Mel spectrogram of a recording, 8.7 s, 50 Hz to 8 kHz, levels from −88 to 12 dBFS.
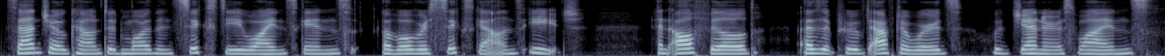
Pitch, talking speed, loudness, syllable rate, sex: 205 Hz, 150 wpm, -19 LUFS, 4.6 syllables/s, female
